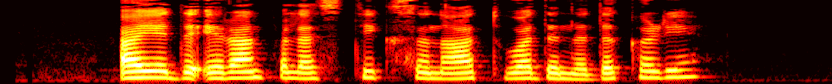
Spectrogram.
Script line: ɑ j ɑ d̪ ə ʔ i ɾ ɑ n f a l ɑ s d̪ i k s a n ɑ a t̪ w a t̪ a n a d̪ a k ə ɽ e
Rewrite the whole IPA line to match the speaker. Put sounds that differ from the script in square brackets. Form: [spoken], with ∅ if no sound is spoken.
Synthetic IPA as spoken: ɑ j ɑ d̪ ə ʔ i ɾ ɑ n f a l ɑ s [t̪] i k s a n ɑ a t̪ w a [d̪] a n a d̪ a k ə ɽ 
